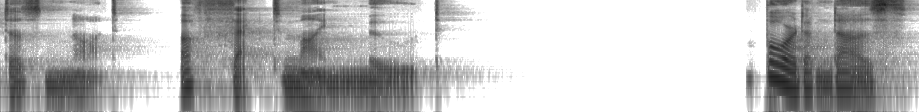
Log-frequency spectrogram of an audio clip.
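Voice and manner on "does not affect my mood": cold whisper. Acted. Dragon tells the mortal his plight means nothing, in a slow whisper.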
